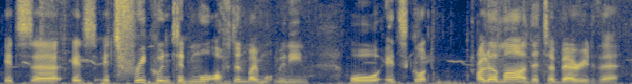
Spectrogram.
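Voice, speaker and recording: Over a noisy background, a man with a mid-range, animated voice speaks at normal speed while leading a religious workshop. In this teaching talk he explains rules, raising rhetorical questions and then resolving them.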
